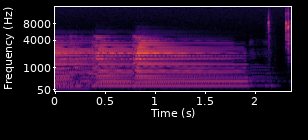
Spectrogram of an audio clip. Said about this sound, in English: So the Iridium sounds like this.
